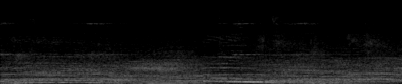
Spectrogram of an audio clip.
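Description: Wrestling crowd in a hall shouting and chanting, several voices overlapping in a steady murmur of calls.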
